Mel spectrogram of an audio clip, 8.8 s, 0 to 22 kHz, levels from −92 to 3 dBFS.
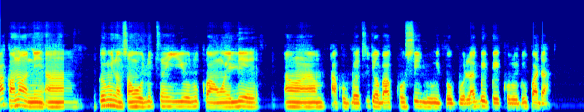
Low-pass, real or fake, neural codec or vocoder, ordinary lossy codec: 10.8 kHz; real; none; none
